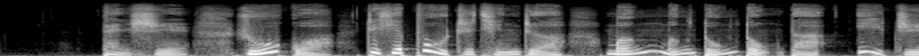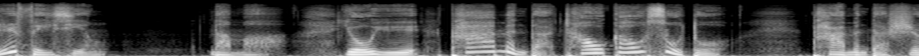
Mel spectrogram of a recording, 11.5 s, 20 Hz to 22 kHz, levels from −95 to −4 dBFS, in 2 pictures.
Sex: female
